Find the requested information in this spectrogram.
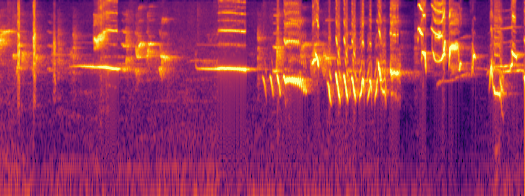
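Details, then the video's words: White-rumped shama in lively many-voiced song: long level whistles, then dense bursts of rapid chattering notes and sharp squawky phrases. "Chòe Lửa tạch đập đuôi kích lửa cực sung. kích chòe Lửa lên lửa sổ giọng.chòe Lửa hót nhiều giọng"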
